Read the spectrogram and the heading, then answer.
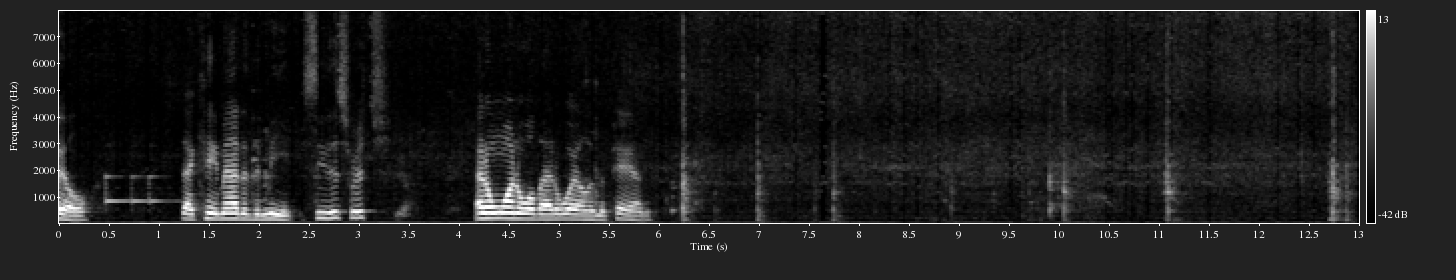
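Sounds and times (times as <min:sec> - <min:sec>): meat sizzling in a skillet: 0:00.0 - 0:13.0
spatula scraping a pan: 0:05.4 - 0:13.0.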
